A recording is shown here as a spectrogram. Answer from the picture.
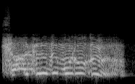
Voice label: right wing, mood high, speech tur; War Thunder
